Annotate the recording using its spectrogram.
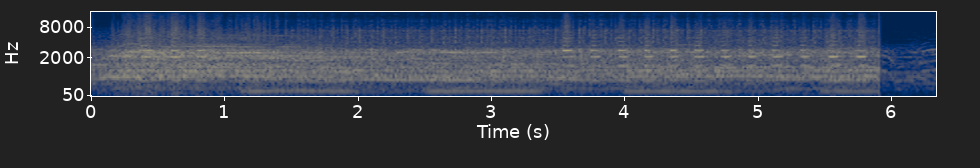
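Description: A sudden burst of loud cheering and screaming from the stands as a goal goes in, with a low steady tone, like a horn, sounding on and off four times underneath, cut off abruptly near the end.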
